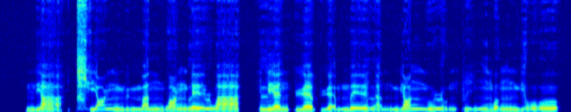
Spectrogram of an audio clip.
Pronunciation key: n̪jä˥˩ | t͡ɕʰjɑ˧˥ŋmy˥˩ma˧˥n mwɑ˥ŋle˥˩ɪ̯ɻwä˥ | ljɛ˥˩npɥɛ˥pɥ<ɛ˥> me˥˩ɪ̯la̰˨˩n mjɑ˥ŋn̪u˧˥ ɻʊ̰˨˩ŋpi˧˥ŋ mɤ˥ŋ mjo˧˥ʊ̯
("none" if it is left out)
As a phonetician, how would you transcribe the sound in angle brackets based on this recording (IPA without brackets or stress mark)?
ɛ̰˨˩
